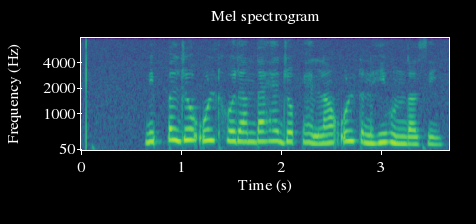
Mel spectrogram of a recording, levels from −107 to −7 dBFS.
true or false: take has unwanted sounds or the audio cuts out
false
